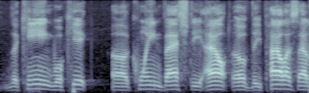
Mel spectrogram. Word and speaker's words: Vashti: time is a hazaris the queen is uh vashti bashtai i've heard some pronounce it you've got the chief adviser to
